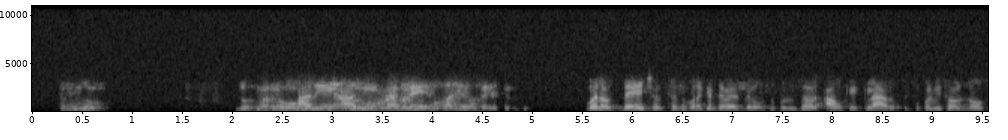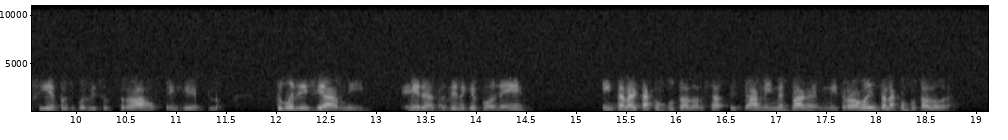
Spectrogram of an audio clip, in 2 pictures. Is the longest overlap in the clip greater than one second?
Yes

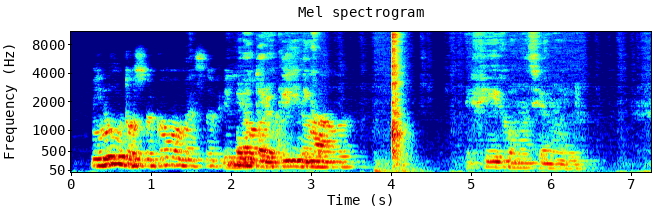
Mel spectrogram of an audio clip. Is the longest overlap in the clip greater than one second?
Yes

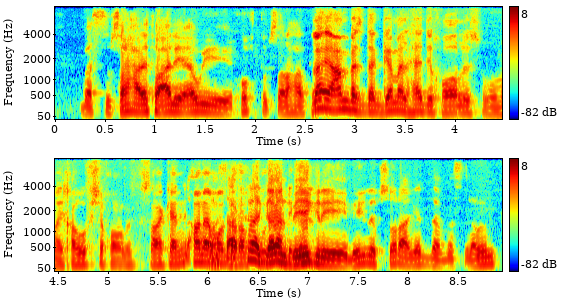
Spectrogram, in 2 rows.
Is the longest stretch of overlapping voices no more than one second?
No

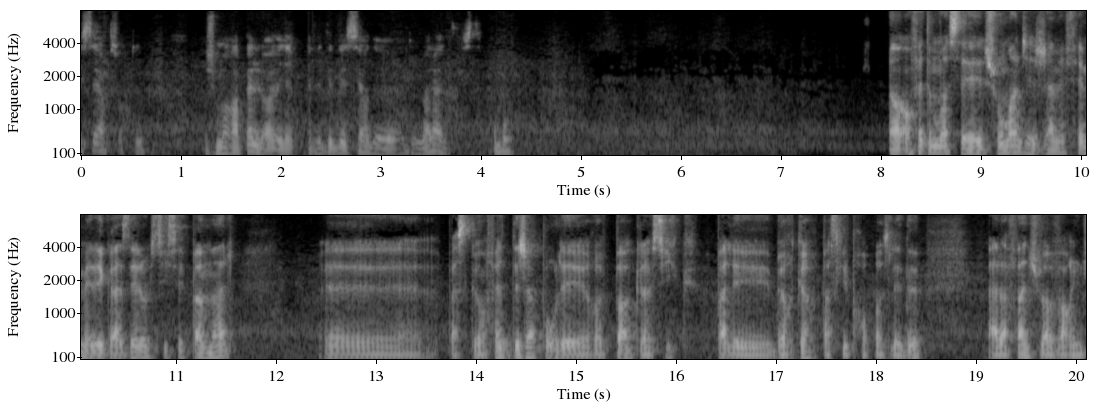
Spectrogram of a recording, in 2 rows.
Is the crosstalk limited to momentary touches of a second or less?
Yes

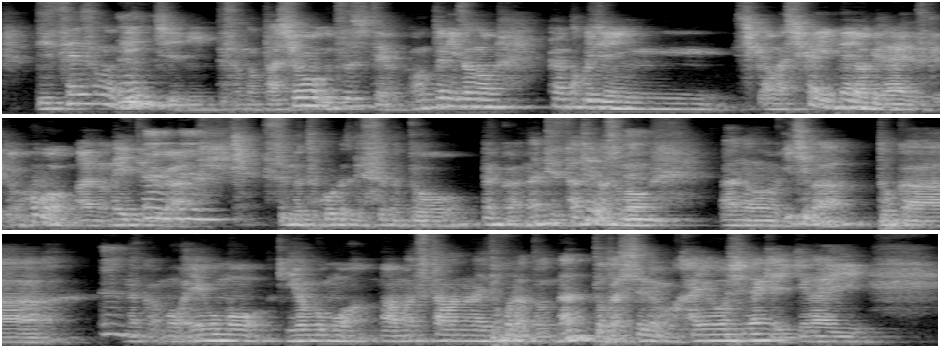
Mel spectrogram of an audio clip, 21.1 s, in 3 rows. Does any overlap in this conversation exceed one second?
No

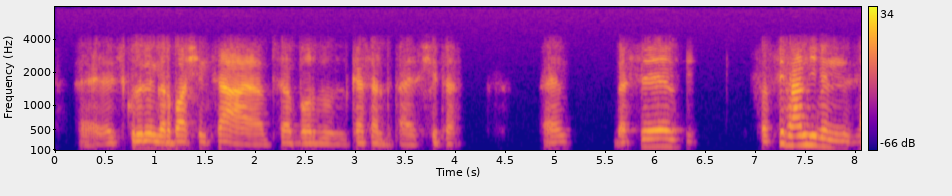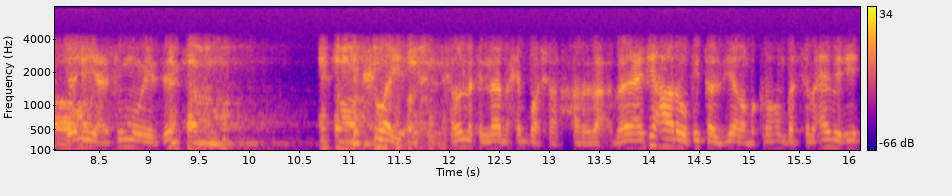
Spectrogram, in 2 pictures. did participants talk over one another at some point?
Yes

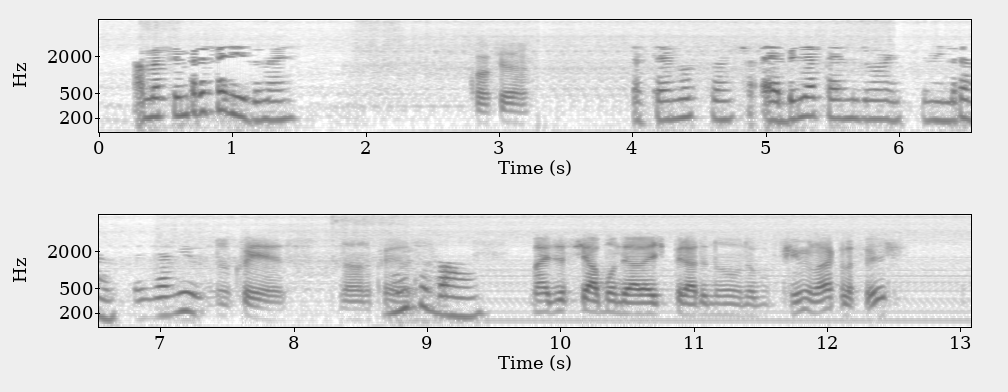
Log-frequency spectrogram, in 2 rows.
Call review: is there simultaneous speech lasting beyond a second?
No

